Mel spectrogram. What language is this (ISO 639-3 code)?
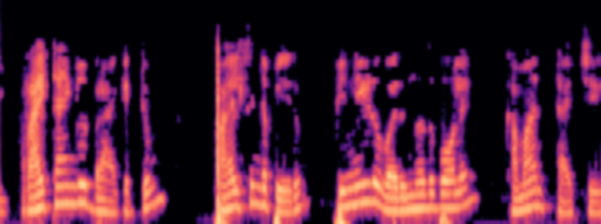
mal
